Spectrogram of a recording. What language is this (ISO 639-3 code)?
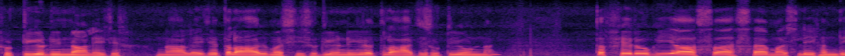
doi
